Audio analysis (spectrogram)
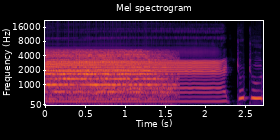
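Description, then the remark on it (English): A voice mimics a horn: one long, loud, buzzy blare held for about two seconds, then two quick, shorter honks. “Sound the horn.”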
